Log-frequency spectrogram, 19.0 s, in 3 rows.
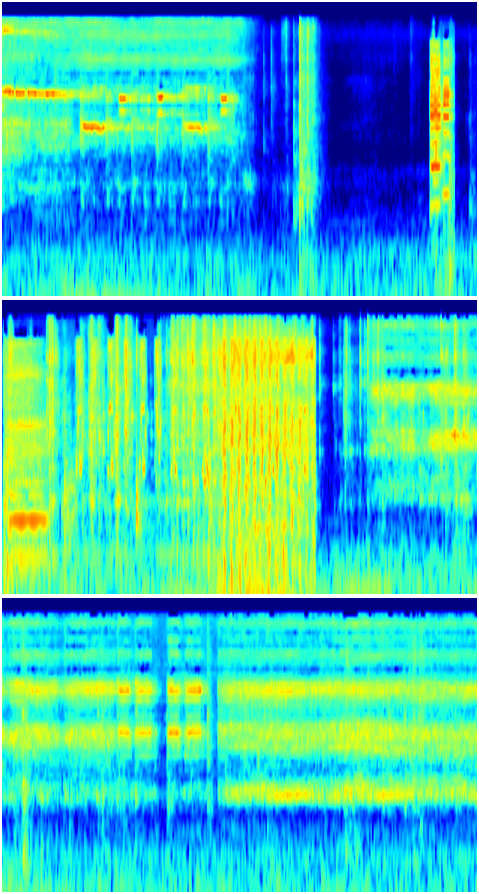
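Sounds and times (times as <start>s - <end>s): toy motor rattling: 7.2s - 19.0s.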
